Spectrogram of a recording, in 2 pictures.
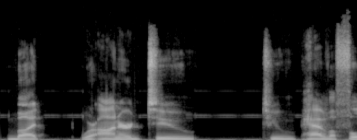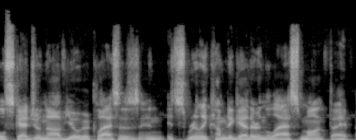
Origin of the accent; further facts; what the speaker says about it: Michigan, United States; now in Miami Beach, United States; It's such a beautiful day here in Miami Beach, Florida. The sun is shining. Trust me, I'm from Michigan originally. I understand the winter.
